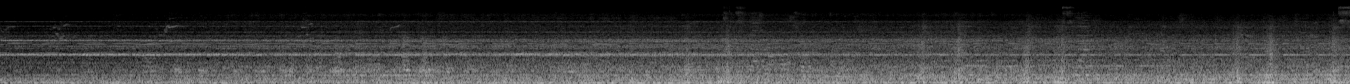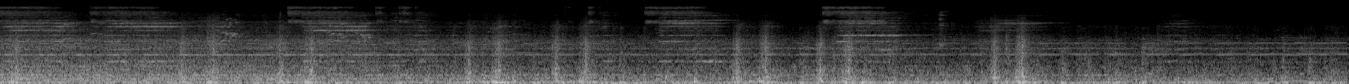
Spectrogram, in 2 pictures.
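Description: Train running along the tracks with a steady high-pitched wheel squeal over the rumble. From about halfway through, the wheels clatter over rail joints with sharp knocks.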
